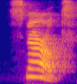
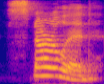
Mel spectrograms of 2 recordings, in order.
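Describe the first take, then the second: First: The correct d ending on snarled; snarled with a d sound. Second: Snarled with an extra ed syllable, snarl-id; trying the ed ending on Snarled. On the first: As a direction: blend snarled into one syllable ending on d. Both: Shown as a demonstration. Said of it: "E D says ed, d, and t".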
